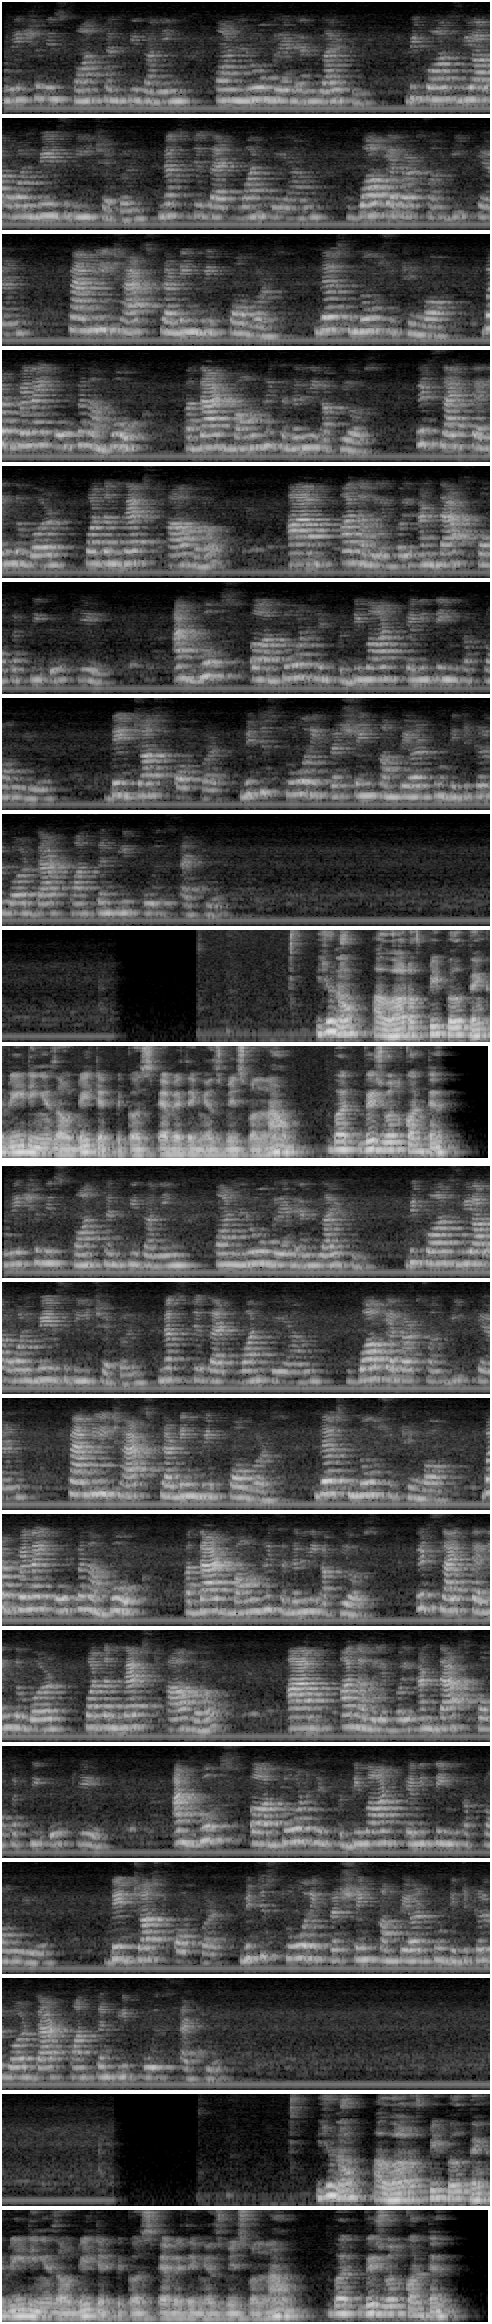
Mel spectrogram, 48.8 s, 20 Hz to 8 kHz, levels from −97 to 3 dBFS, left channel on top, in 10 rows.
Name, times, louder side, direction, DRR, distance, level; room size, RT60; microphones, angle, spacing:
voice 1, 0.0-3.7 4.0-10.0 10.4-12.6 12.9-16.1 16.5-18.4 18.8-22.1 22.4-25.4 26.1-29.8 30.3-36.4, right 3 dB, 35° right, 0.4 m, -29 dB
voice 2, 42.2-46.8 47.2-48.3, left 4 dB, 50° left, 0.3 m, -21 dB
3.6 x 2.9 x 2.8 m
head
